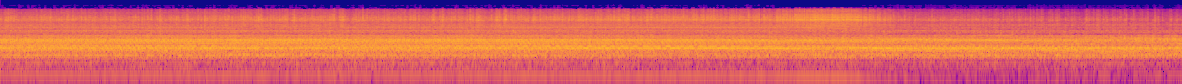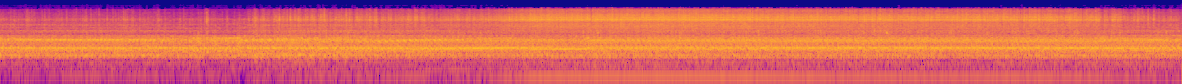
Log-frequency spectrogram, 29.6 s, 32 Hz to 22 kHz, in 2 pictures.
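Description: Yamaha Midnight Star 1900's V-twin engine running at a steady road pace, heard through a camera mounted on the motorcycle. The engine note dips a little about ten seconds in and picks up again about twenty seconds in.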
